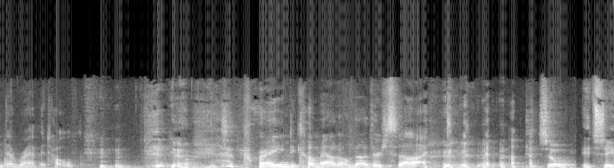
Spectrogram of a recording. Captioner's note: laughter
